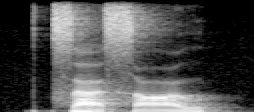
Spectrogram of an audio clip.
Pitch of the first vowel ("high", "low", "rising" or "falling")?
falling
